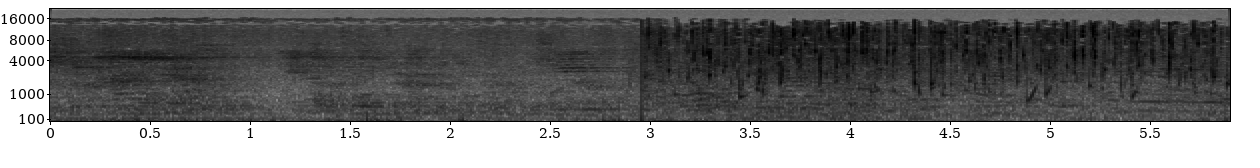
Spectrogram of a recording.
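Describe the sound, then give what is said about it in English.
A fountain at the Conservatory of Flowers in Golden Gate Park sends out continuous splashing, trickling water that turns brighter and fuller partway through, with faint voices murmuring underneath. “That's the sound of water and fountain. Live here on location, standing here.”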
